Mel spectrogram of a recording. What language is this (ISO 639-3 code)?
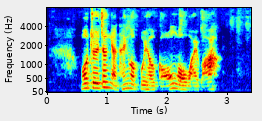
yue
